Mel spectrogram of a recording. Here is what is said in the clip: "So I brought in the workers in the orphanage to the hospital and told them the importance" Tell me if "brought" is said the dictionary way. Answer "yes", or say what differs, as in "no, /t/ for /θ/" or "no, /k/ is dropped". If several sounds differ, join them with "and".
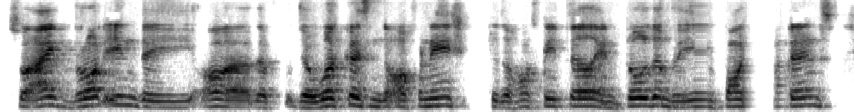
yes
